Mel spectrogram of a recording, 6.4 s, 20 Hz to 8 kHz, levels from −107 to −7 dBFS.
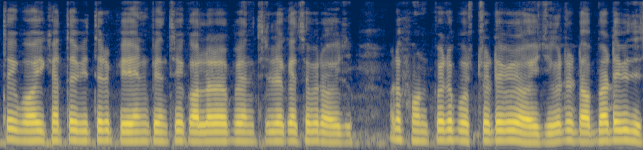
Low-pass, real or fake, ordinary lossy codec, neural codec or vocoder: none; fake; none; codec, 16 kHz, 16 kbps, FreqCodec, larger model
